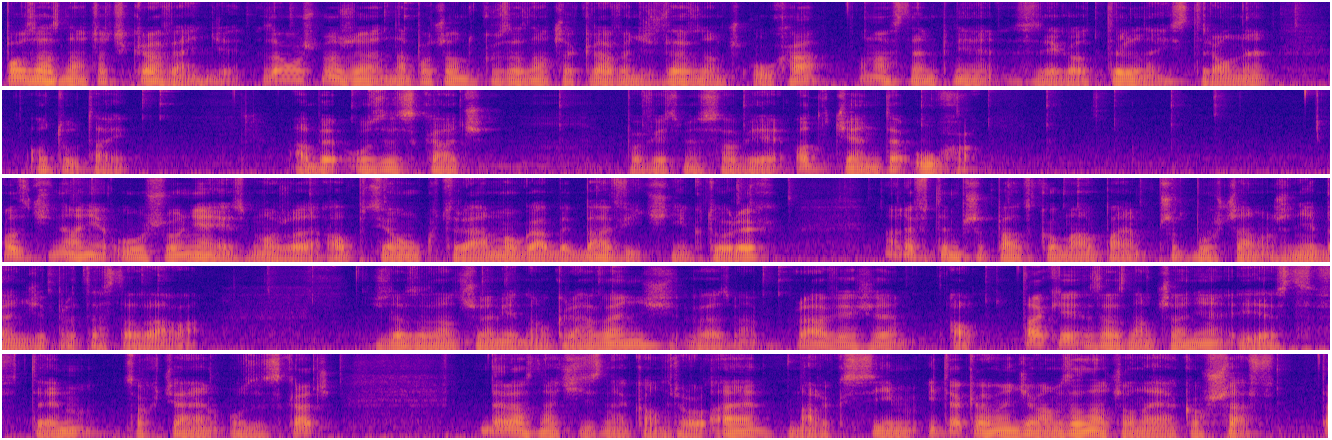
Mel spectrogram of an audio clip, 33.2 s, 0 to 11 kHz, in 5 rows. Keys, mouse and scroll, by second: 0.1-0.5 scroll up 5, 0.7 a, 1.8 alt+shift+right click, 3.1 middle click, 4.2 middle click, 7.3 alt+shift+right click, 8.3 alt+shift+right click, 8.9 middle click, 9.7 middle click, 11.5 shift+middle click, 12.1 middle click, 13.6 middle click, 16.1 alt+shift+right click, 17.7 z, 18.5 shift+right click, 19.0 middle click, 20.1 middle click, 20.7 shift+right click, 21.4 middle click, 22.8 shift+right click, 24.3-24.7 scroll down 4, 24.7 middle click, 29.7 ctrl+e, 32.2 middle click.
